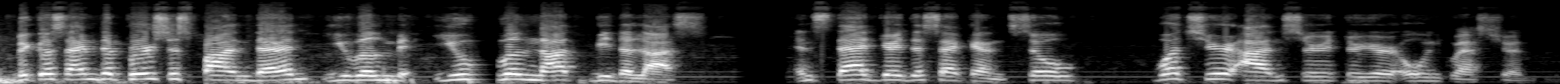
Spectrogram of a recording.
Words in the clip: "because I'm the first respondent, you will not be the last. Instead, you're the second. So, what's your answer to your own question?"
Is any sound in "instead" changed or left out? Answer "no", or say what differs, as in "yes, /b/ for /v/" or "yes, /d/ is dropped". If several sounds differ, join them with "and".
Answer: no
